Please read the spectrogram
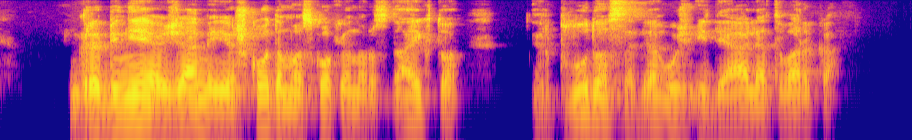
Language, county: Lithuanian, Kaunas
